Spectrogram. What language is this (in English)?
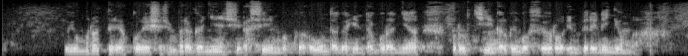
Kinyarwanda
